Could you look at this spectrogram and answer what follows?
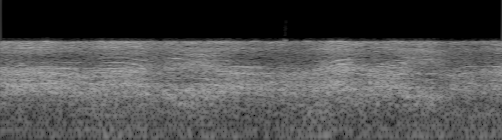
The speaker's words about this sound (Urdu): ایک اور سلوات پڑھ لے باوازِ بلند.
